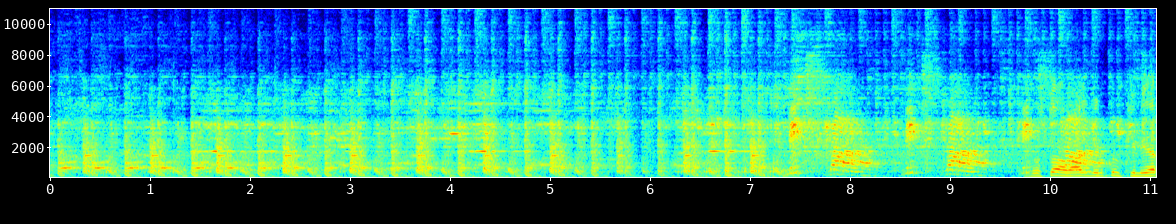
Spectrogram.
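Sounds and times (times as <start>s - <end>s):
song with fast beat over loudspeakers: 0.0s - 11.0s.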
